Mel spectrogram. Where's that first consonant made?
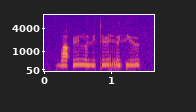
lips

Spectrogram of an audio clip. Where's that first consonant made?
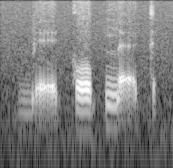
lips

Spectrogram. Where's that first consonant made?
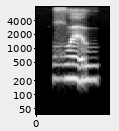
uvula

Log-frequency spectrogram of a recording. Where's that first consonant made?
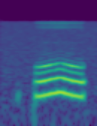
lips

